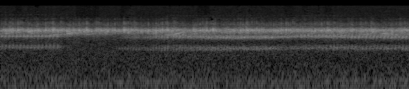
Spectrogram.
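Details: Night chorus of tree frogs in North Carolina backwoods: steady, piercing high trills massed together without pause, one lower-pitched voice dropping out early and returning near the end.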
